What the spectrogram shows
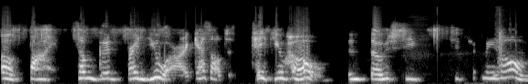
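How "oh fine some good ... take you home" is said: mock-furious, acted angry voice. Retelling a quarrel, the speaker quotes a friend they refused to help: mock-furious retort. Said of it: "she's furious".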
